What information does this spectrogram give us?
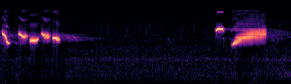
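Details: Wild Oriental magpie-robin, a fighter bird, singing: a quick string of five slurred whistles, silence, then a short high note and a long rising buzzy note.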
